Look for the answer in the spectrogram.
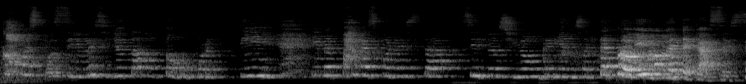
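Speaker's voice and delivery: high and loud, a guilt-tripping scolding; indignant mother. Retold or imitated. Mother kangaroo forbidding her son's marriage, furious. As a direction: lay on the guilt, then forbid it at full volume. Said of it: "mother forbids the marriage".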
